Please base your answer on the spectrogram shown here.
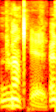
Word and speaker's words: Phuket: Not fuck it, surprisingly. yes, not you actually how it's pronounce it pronounced. Phuket.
